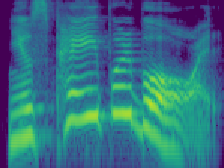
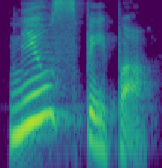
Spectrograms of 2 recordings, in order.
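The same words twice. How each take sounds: First: Put-on newspaper boy with PAPER high and stretched; stress on second word. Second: Newspaper with NEWS punched, paper lighter; newspaper, weight on news; stress on first word. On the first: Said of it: "will take the stress on the second". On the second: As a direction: hit the start of newspaper, let it fall. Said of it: "take the stress on the first syllable". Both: Shown as a demonstration.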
